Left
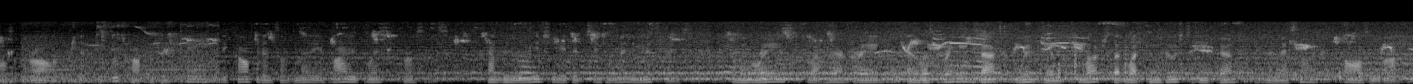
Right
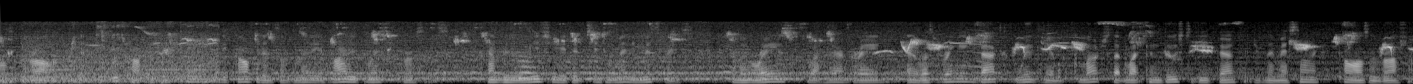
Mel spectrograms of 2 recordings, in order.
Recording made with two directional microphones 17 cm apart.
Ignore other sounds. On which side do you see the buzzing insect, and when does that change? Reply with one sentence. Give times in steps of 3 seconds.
You can hear the buzzing insect on the right from 0 s, in the centre from 6 s and on the left from 9 s.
